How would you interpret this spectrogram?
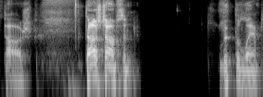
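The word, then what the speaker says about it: Tage: your American hockey player Taj Thompson or TA depending on how you pronounce it. It's Taj.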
